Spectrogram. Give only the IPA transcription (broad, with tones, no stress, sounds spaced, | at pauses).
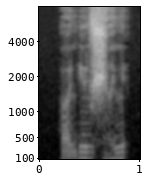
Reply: ʌ˨˩˦ lʲ ɾʲ u˦˥ lʲ ʃ ə̤˦˥ lʲ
